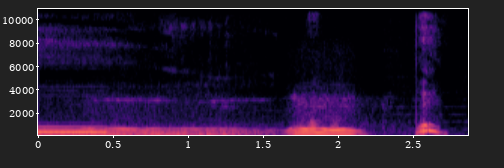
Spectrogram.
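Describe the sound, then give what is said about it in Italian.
A wolf lets out a long, steady howl that slowly falls in pitch, followed by two short, wavering howls. Clear, with no talking. “Il cane o il lupo? Ciao, lupo.”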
